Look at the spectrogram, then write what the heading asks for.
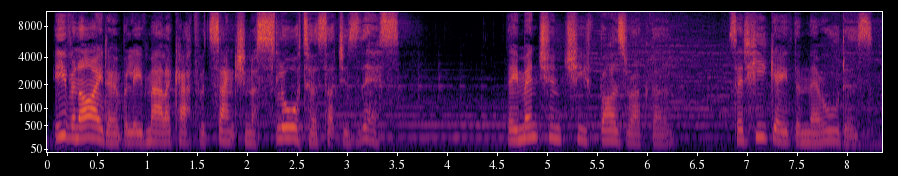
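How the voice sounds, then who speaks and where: An actress playing a brave, protective orc high priestess in a video game, resolute and earnest in her delivery. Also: normal speed, lightly acted. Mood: thoughtful, concerned. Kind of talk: dramatic video game voice acting. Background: game music.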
